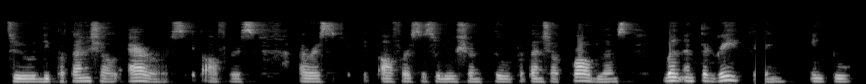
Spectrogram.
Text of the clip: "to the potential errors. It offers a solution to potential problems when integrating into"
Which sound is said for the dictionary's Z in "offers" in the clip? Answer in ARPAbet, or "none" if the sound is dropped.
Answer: S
